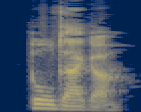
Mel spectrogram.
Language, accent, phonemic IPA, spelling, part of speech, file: English, Australia, /ˈbʊlˌdæɡəɹ/, bulldagger, noun, En-au-bulldagger.ogg
- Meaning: A masculine or butch lesbian; a bulldyke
